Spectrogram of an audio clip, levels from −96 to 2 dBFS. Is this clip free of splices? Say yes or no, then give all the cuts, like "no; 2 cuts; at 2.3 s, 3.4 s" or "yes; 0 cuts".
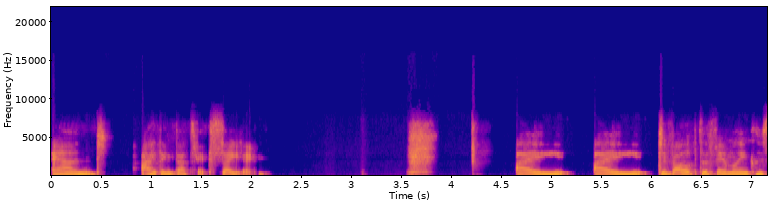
no; 2 cuts; at 1.5 s, 5.2 s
